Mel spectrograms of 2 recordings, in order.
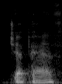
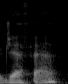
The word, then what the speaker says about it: Japheth: And actually, those three sons, them, the three sons of Shem and Ham and Japheth or Japheth. I've heard it pronounced different ways.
